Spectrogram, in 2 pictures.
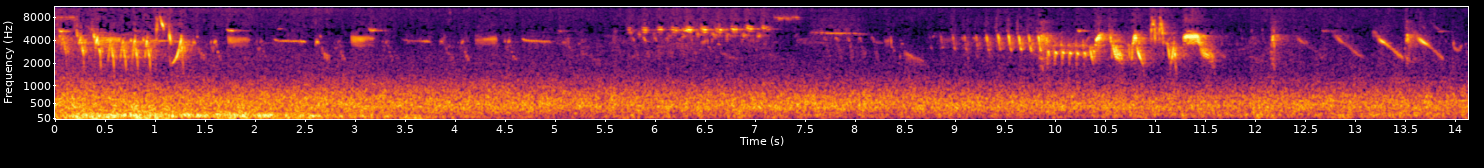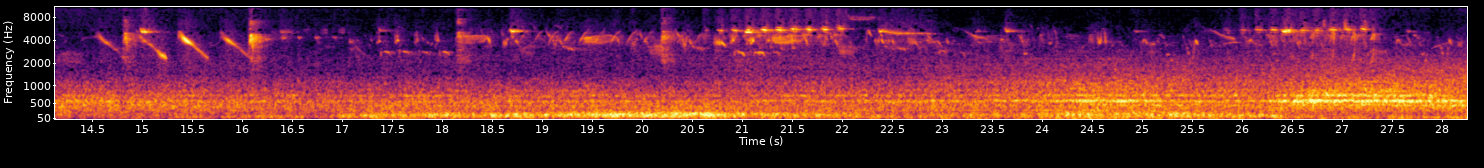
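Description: Wild birds singing and chirping over a steady outdoor background hum, with a dense flurry of quick calls about ten seconds in. A faint steady drone comes up in the second half.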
